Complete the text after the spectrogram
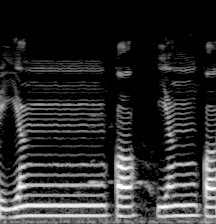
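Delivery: ইয়াং with a long nasal hum before ক; ghunnah. Shown as a demonstration. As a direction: hum the ng of ইয়াং, then land on ক. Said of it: "গুণনা করে করতে হবে". (ইয়াং গুন্নাহ করে টেনে)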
